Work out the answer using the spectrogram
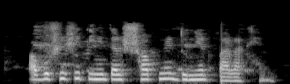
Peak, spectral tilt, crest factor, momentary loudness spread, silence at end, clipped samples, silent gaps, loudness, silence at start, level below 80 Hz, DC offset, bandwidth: -2 dBFS; -4.5 dB/octave; 16 dB; 8 LU; 0.15 s; under 0.1%; none; -16 LUFS; 0.3 s; -52 dBFS; under 0.1%; 7.8 kHz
